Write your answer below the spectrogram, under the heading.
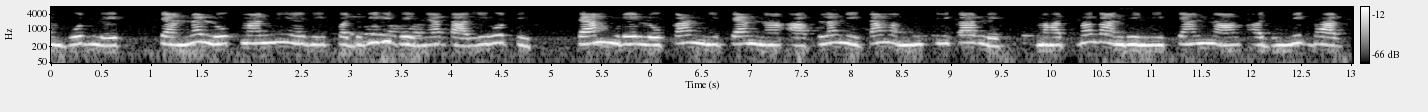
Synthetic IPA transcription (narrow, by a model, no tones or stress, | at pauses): mbod̪le | t̪janːalokmanːijəɦiːpəd̪ʋilid̪ʱeɳjat̪aliːɦot̪iː | t̪jamuɭelokanːiːt̪janːaʔaplanet̪aməɽuːnsʋikaɾleməɦat̪məɡãnd̪ʱinːiːt̪janːaəd̪ʱunik̚bʱaɾt̪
